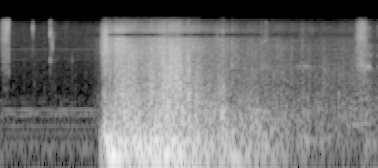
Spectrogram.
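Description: Parachutes burst open with a loud rushing whoosh that slowly fades.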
